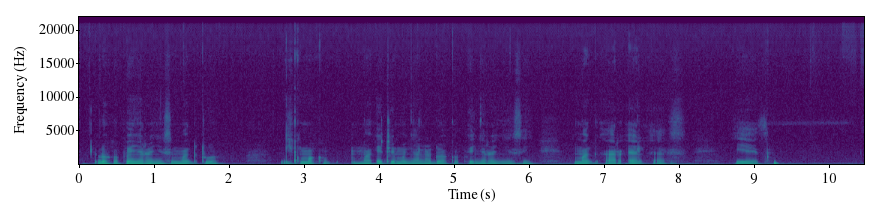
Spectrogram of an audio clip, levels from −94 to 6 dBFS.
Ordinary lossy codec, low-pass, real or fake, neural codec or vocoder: none; none; fake; vocoder, 44.1 kHz, 128 mel bands every 512 samples, BigVGAN v2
